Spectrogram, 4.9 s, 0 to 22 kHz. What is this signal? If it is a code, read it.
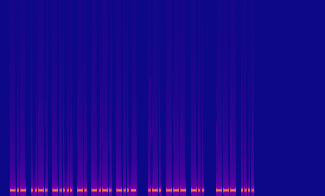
Morse code, heard as a keyed tone, about 44 wpm, 700 Hz. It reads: KF6NCX ROD OH
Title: K1USN SST QSO Practice - 45wpm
